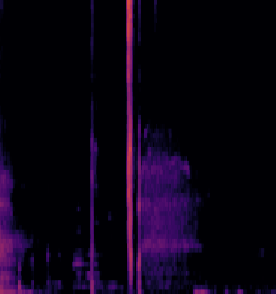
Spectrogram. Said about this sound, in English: Clicking too many buttons. There we go.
